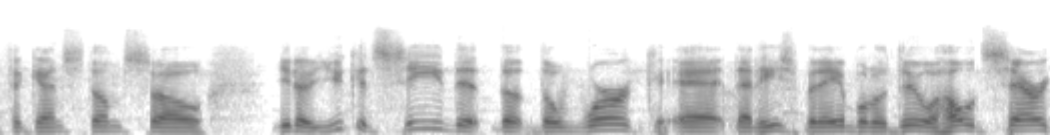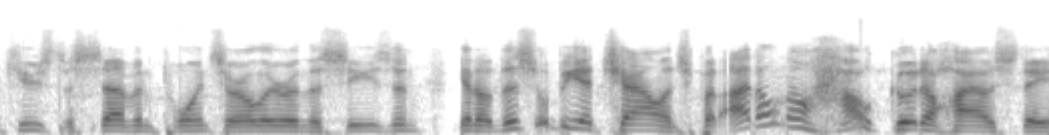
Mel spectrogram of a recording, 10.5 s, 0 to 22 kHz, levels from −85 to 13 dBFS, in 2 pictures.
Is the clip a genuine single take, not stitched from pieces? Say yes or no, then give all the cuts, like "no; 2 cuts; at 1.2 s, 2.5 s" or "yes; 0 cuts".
no; 1 cut; at 7.4 s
